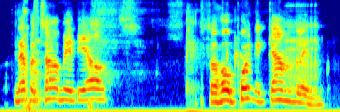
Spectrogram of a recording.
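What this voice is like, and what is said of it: Game character voice. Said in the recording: “My in-character voice I'm going to be using for this entire game”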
